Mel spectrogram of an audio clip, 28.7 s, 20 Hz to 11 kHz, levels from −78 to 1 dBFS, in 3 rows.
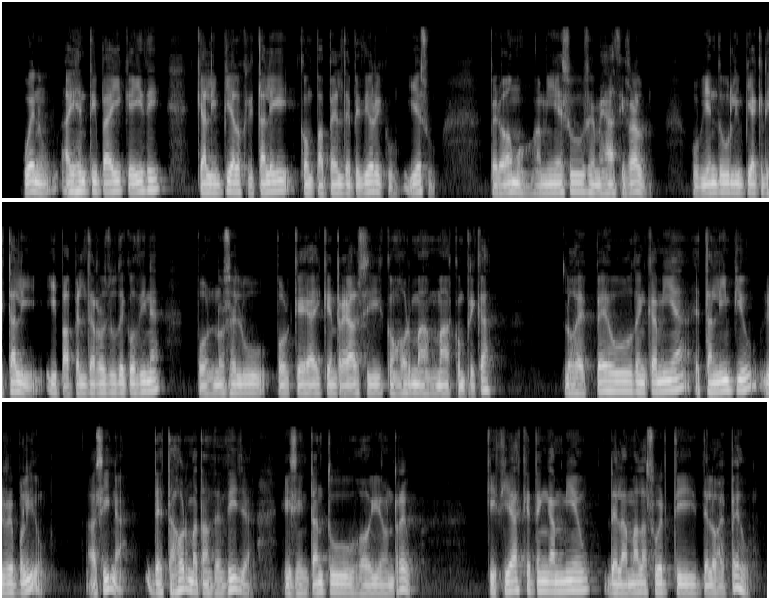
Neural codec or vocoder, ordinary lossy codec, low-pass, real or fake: none; none; 7.2 kHz; real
